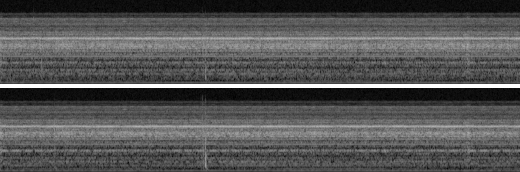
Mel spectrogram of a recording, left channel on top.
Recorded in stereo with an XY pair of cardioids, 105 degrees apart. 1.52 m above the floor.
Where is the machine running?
25° left, 6.5 m.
